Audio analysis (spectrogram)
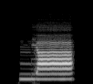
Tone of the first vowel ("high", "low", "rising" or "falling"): high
